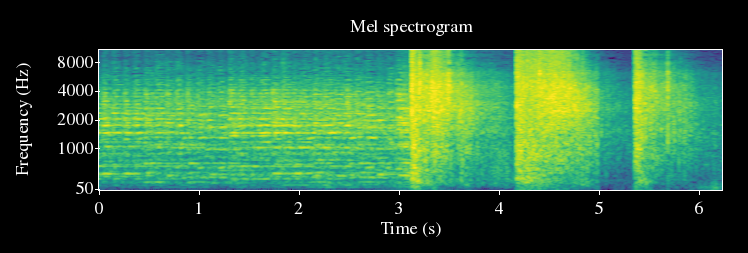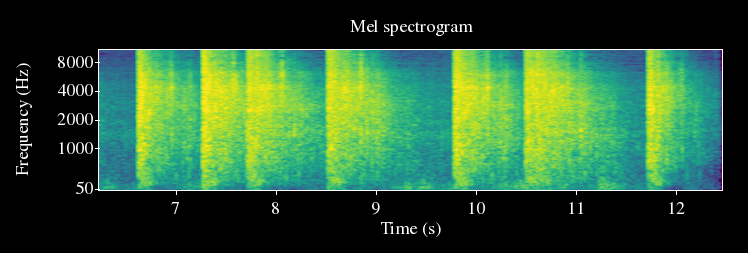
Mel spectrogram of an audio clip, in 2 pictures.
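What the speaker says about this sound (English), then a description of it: "60 seconds, you have to fire all those 10 rounds." Rifle gunfire at a military academy shooting range, a series of about ten loud, sharp shots at irregular intervals, each ringing out with a short echo, no talking.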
